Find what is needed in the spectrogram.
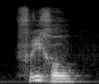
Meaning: fridge, refrigerator
- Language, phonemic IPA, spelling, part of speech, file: Dutch, /ˈfriɣoː/, frigo, noun, Nl-frigo.ogg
